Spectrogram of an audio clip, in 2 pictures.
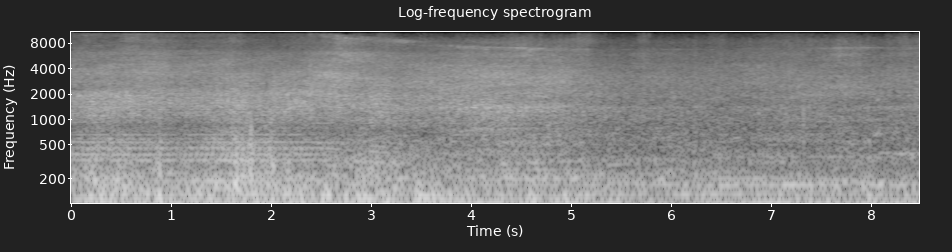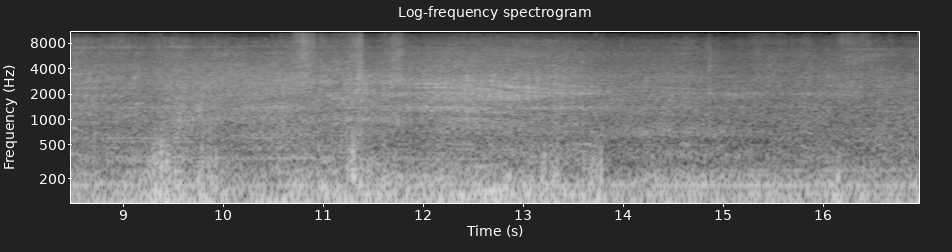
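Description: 1949 Field Marshall Series 2 tractor's 5.1-litre single-cylinder two-stroke diesel engine running steadily at idle, a dense, fast low beat.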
